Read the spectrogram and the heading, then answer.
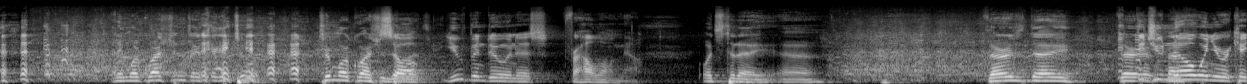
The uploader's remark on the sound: Live at the SouthPoint Casino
